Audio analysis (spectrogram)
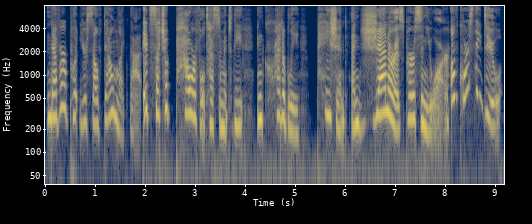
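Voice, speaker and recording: A clingy, fawning female superfan for a video game. Her voice sits high and swings widely in pitch as she gushes with overemotional, melodramatic devotion. The sound is dry and close, with no room to it. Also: very animated, moderate pace, dry recording. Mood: adoring, earnest. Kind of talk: video game character voice acting.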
